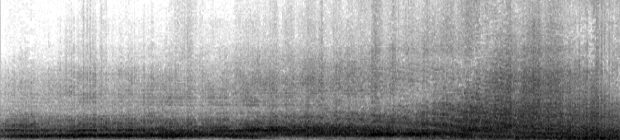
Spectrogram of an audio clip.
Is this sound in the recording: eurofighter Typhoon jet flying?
yes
